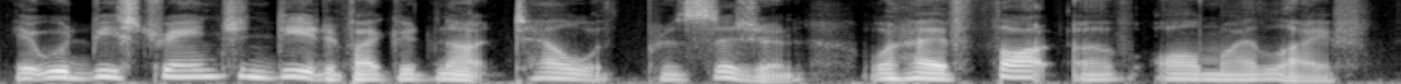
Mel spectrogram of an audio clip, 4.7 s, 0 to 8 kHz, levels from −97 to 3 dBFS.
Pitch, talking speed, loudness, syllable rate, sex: 135 Hz, 255 wpm, -17 LUFS, 5.6 syllables/s, female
